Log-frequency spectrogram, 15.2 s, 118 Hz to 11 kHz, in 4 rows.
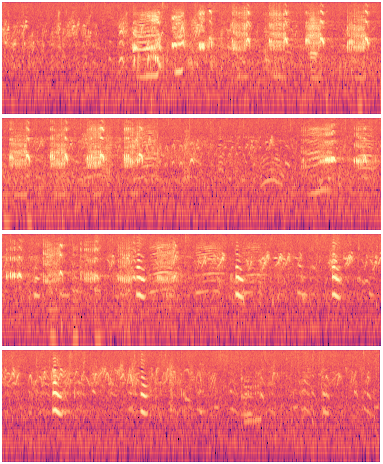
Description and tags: call of a coot, other birds in background. Sennheiser ME66 + AKG CK94 into Shure FP24, recorded with Edirol R09. M/S stereo decoded with Voxengo VST free plugin
field-recording, south-spain, winter, marshes, birds, coot, nature, tweet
